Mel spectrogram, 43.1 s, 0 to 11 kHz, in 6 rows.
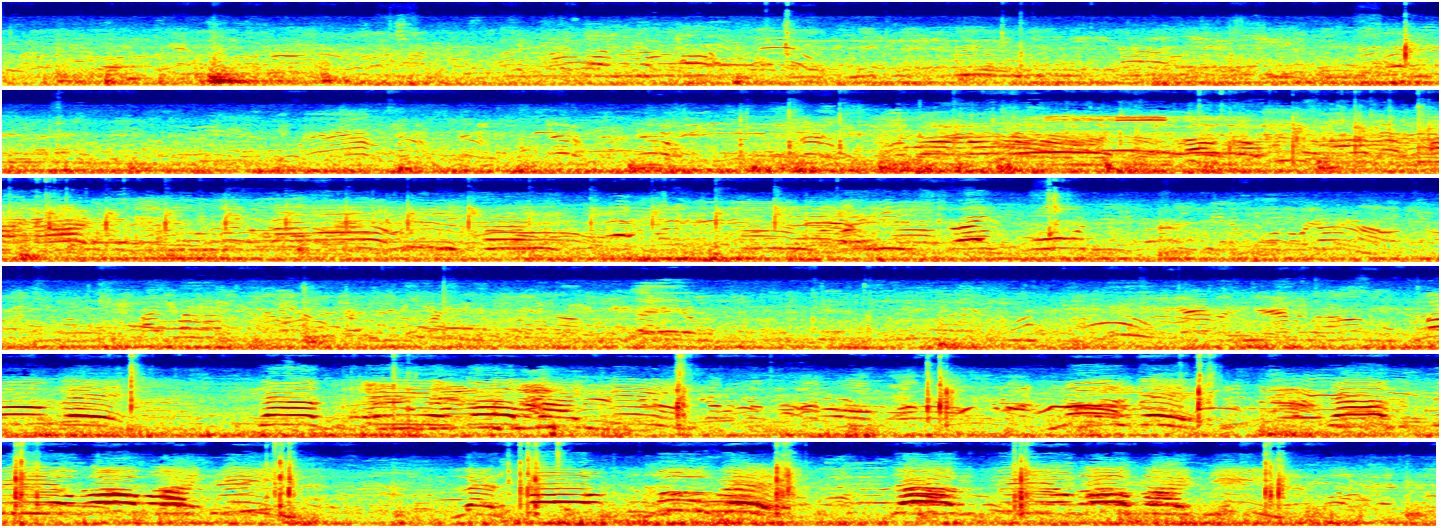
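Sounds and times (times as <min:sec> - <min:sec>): crowd shouting and cheering: 0:00.0 - 0:43.0
low outdoor rumble: 0:00.0 - 0:43.0
voices talking: 0:00.0 - 0:43.0
high whistle: 0:12.2 - 0:13.3.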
